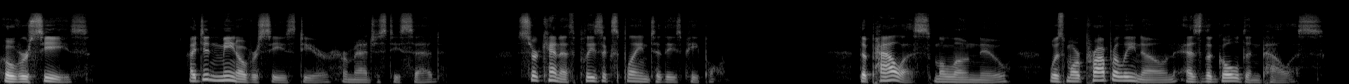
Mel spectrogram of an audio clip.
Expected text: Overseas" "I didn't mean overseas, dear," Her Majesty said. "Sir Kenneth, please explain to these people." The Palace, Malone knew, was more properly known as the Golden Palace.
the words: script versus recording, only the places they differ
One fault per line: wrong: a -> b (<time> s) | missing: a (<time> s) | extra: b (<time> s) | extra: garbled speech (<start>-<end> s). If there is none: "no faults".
no faults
